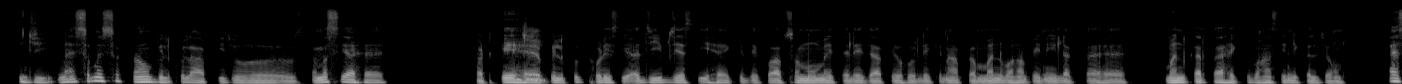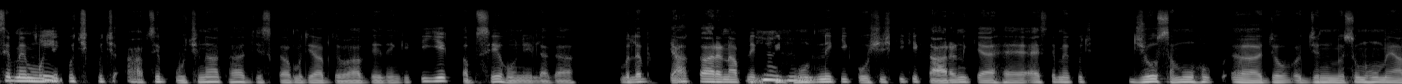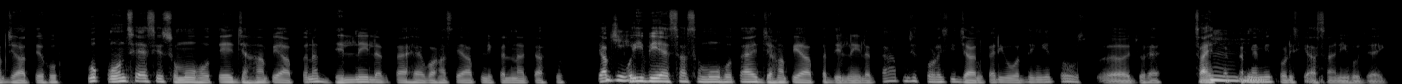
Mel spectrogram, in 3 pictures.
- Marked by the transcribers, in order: none
- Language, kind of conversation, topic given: Hindi, advice, समूह समारोहों में मुझे उत्साह या दिलचस्पी क्यों नहीं रहती?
